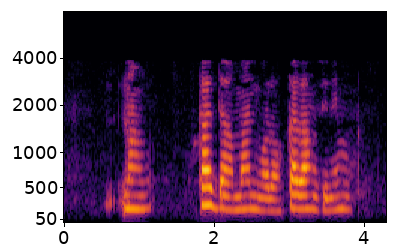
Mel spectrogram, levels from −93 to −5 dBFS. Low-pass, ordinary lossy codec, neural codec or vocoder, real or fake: 7.2 kHz; AAC, 16 kbps; codec, 16 kHz in and 24 kHz out, 2.2 kbps, FireRedTTS-2 codec; fake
